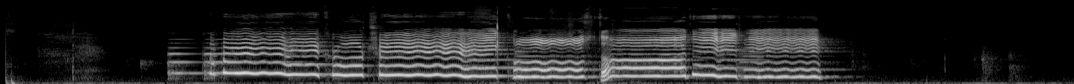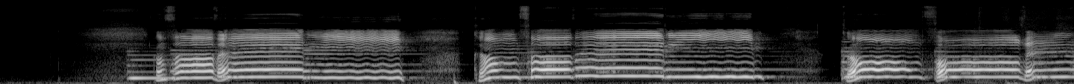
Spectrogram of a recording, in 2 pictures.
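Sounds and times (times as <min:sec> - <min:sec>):
alto voice singing: 0:01.7 - 0:08.6, 0:12.0 - 0:21.4.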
